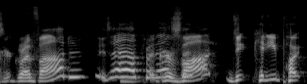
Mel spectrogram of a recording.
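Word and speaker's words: Greavard: __ ] thing um graveyard grayvard kind of a play on graveyard but it's gravado is that can you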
